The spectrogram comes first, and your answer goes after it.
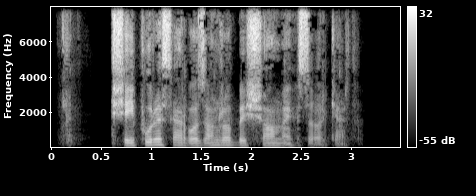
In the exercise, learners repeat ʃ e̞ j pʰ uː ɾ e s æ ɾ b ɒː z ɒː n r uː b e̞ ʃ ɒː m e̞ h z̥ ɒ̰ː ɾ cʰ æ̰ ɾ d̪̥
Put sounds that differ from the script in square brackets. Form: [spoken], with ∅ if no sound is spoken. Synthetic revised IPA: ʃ e̞ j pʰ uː ɾ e s æ ɾ b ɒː z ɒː n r [ɒː] b e̞ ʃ ɒː m e̞ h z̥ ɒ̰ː ɾ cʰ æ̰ ɾ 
